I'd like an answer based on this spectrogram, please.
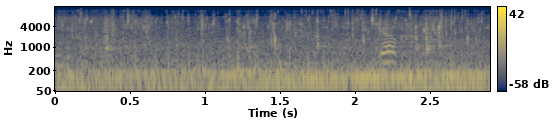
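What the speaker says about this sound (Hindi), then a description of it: "पानी ऐड कर लेते हैं, इतना पानी के ये ऑलमोस्ट डिप हो जाए।" Water pours steadily into a pot of rice for an outdoor camping chickpea pulao, a continuous close trickle lasting the whole stretch, with faint voices underneath.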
